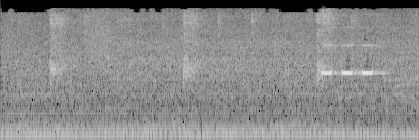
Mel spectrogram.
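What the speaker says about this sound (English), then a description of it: "we heard the rice cooker, it means the rice is done" A kitchen rice cooker signalling that the rice is done gives a short series of clear electronic beeps near the end, faint chirps earlier, all over a steady hum of kitchen background noise.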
